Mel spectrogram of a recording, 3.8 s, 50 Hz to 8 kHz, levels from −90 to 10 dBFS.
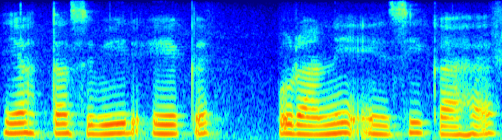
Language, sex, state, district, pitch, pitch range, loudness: Hindi, female, Jharkhand, Ranchi, 195 Hz, 185-205 Hz, -15 LUFS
